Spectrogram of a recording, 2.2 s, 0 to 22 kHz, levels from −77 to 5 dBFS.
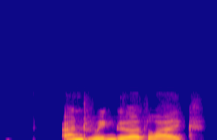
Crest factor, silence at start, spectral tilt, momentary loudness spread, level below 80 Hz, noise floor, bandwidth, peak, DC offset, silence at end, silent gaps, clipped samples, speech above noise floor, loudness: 12 dB; 0.65 s; -9 dB/octave; 7 LU; -58 dBFS; -70 dBFS; 6 kHz; -2 dBFS; under 0.1%; 0.2 s; none; under 0.1%; 56 dB; -14 LUFS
